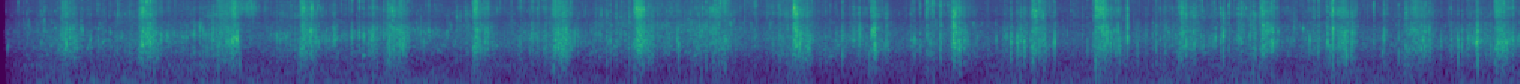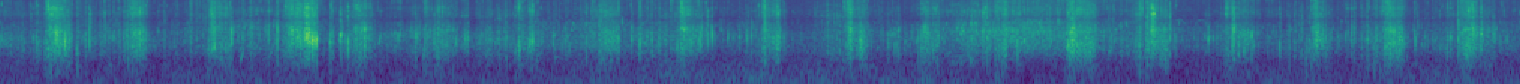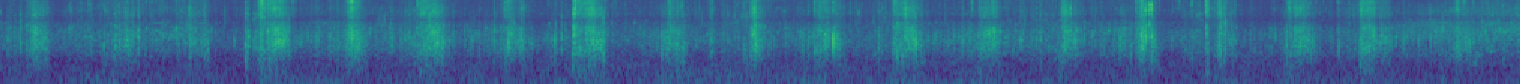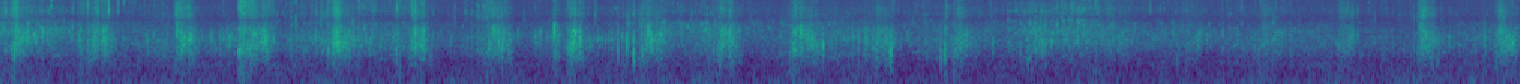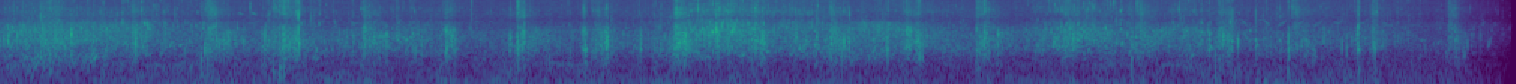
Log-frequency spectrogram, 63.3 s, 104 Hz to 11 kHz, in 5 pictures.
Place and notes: {"title": "Steps to pebble beach, White Sea, Russia - steps to pebble beach", "date": "2014-06-11 20:30:00", "description": "Steps to pebble beach.\nЗвук шагов человека идущего по галечному пляжу.", "latitude": "65.32", "longitude": "39.75", "altitude": "12", "timezone": "Europe/Moscow"}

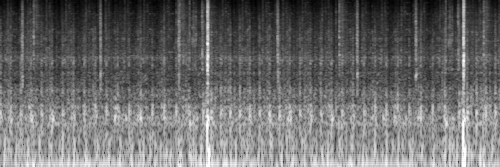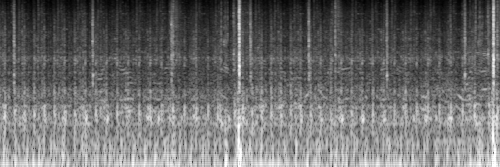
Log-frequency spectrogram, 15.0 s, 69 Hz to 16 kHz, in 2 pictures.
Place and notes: {"title": "Welburn, York, UK - amanco choreboy 1924 ...", "date": "2022-07-26 12:30:00", "description": "amanco chore boy 1924 stationary engine ... hit and miss open crank engine ... 1 and 3 quarter hp ... used as water pump ... corn sheller ... milking machines ... washing machines ... on display at the helmsley show ...", "latitude": "54.26", "longitude": "-0.96", "altitude": "47", "timezone": "Europe/London"}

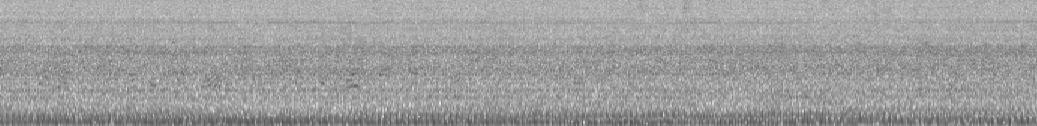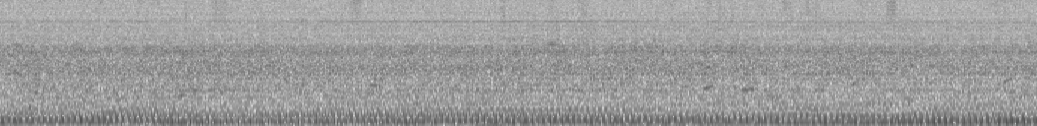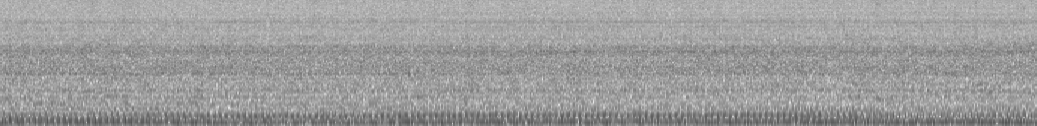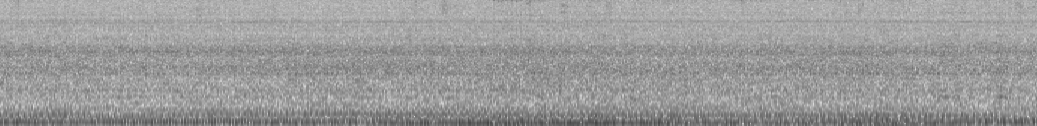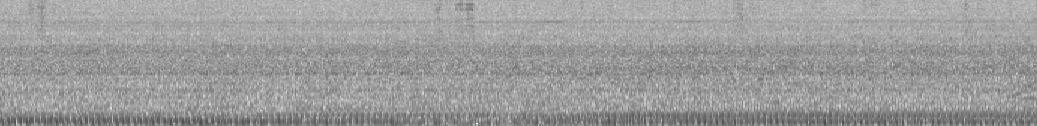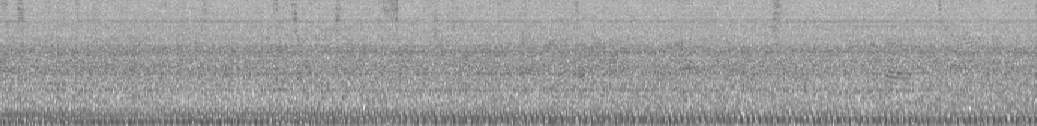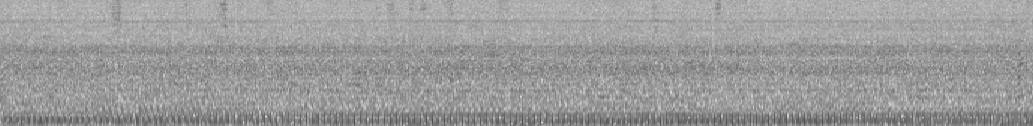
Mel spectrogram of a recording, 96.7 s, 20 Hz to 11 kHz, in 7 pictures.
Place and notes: {"title": "Toronto Division, ON, Canada - Ferry from Toronto Islands", "date": "2019-08-29 21:45:00", "description": "Ferry (Ongiara) from Hanlan's Point terminal to mainland terminal.", "latitude": "43.63", "longitude": "-79.38", "altitude": "73", "timezone": "America/Toronto"}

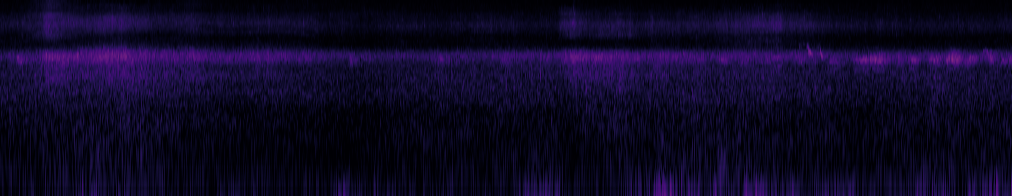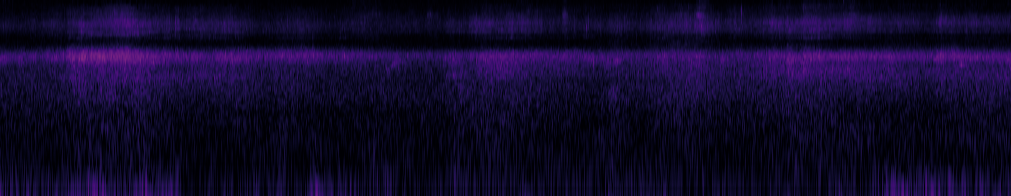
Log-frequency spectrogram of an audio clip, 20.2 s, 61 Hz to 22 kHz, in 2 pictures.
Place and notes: {"title": "白馬尊王廟, Beigan Township - Small pier", "date": "2014-10-15 11:03:00", "description": "Small pier, Sound of the waves, Birds singing", "latitude": "26.21", "longitude": "119.97", "altitude": "22", "timezone": "Asia/Taipei"}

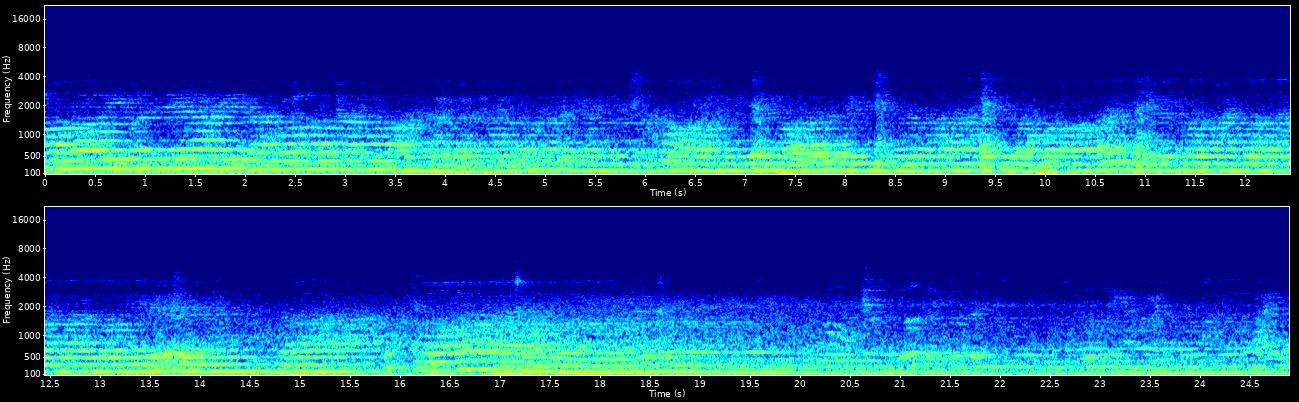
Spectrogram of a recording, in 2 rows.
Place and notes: {"title": "臨濟護國禪寺, Taipei City - Walking in the temple", "date": "2014-02-08 16:03:00", "description": "Walking in the temple, Chanting voices, Aircraft flying through, Birds singing, Binaural recordings, Zoom H4n+ Soundman OKM II", "latitude": "25.07", "longitude": "121.52", "timezone": "Asia/Taipei"}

